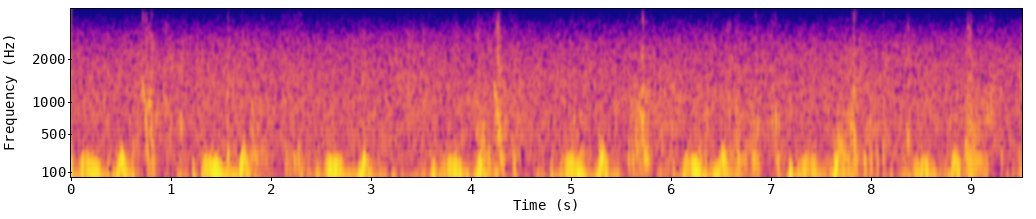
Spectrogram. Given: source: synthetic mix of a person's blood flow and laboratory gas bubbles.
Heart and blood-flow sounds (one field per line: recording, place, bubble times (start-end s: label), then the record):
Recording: Doppler ultrasound of blood flow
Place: precordium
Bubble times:
0.47-0.53 s: bubbles
0.63-1.01 s: bubbles
1.03-1.14 s: bubbles
1.52-1.62 s: bubbles
1.77-1.97 s: bubbles
2.10-2.32 s: bubbles
3.77-3.88 s: bubbles
4.03-4.49 s: bubbles
4.98-5.16 s: bubbles
5.24-5.35 s: bubbles
5.53-6.07 s: bubbles
6.24-6.41 s: bubbles
6.54-6.92 s: bubbles
6.98-7.14 s: bubbles
7.54-8.16 s: bubbles
8.33-8.43 s: bubbles
8.89-9.24 s: bubbles
9.28-9.33 s: bubbles
9.45-9.51 s: bubbles
From the record:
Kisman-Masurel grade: 232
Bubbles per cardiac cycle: several, 3 to 8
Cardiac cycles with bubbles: 50 to 99%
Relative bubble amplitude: moderate (0.250 to 0.450)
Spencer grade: 3 (all of the cardiac periods contain showers or single bubble signals, but not dominating or overriding the cardiac motion signals)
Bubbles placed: anywhere in the cardiac cycle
